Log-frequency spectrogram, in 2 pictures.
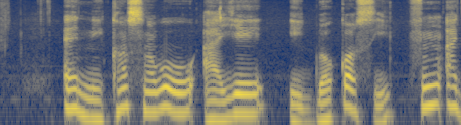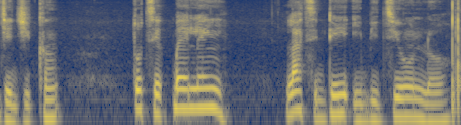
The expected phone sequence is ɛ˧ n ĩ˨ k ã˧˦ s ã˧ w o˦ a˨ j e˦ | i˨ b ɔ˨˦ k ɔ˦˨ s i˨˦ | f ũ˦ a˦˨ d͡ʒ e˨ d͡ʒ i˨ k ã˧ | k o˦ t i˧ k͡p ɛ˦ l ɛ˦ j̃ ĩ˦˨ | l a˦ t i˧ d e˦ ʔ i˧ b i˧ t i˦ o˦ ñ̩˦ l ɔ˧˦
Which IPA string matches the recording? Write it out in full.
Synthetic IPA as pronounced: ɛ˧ n ĩ˨ k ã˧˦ s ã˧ w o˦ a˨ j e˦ | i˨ ɡ͡b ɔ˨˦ k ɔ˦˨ s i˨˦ | f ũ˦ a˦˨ d͡ʒ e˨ d͡ʒ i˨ k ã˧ | t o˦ t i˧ k͡p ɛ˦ l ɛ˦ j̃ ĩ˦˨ | l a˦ t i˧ d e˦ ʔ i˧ b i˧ t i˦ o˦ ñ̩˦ l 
